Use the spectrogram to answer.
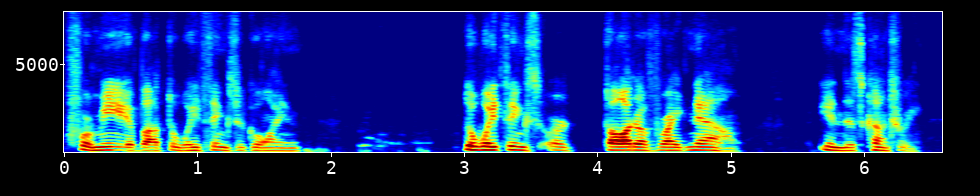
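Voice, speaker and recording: A man's voice: high voice, dry recording. A man in his sixties from Southern California, a listener guest talking politics in a fired-up way, often repeating and restarting words. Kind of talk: casual political chat.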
